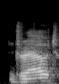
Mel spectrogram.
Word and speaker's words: drought: and what is a drought well it's a very long period it can be months or even years with no rain or other types of precipitation right drought rhymes without as in without rain you know so they're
